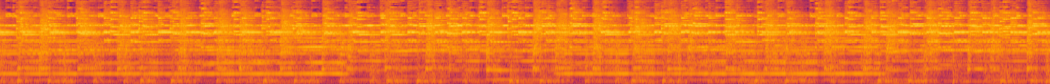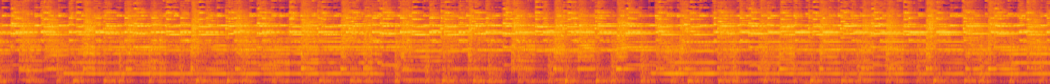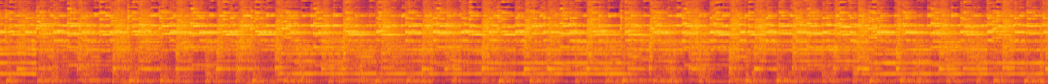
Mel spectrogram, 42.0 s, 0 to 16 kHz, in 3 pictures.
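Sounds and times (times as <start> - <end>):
bells ringing: 0.0 - 41.9.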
